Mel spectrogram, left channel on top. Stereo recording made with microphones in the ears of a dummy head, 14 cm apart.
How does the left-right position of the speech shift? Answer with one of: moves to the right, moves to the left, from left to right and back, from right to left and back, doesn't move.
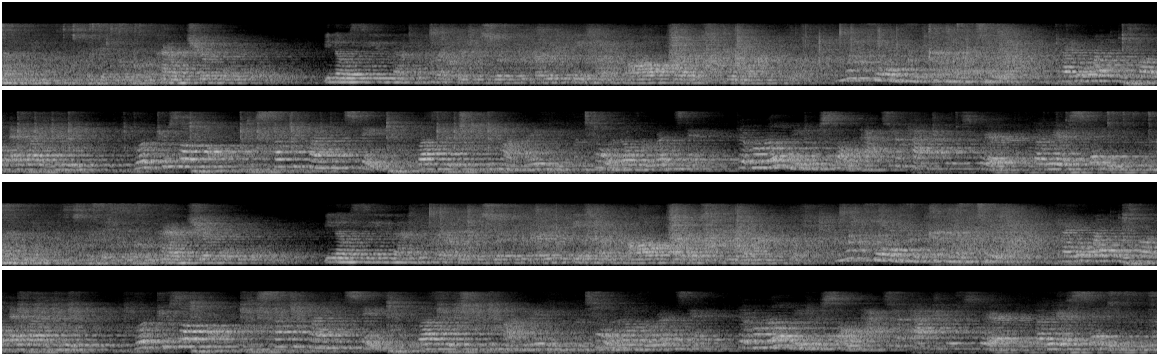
from left to right and back.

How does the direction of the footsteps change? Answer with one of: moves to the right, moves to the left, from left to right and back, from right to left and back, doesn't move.
moves to the left.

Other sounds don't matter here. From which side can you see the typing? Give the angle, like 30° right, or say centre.
50° left.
